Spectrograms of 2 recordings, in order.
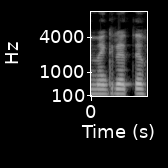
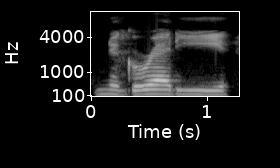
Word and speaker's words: Negrete: cuz they can't say, "I don't expect you to roll your Rs when you say negrete." But I hate when people like growing up I have the trauma of people were like negretti negret like just all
